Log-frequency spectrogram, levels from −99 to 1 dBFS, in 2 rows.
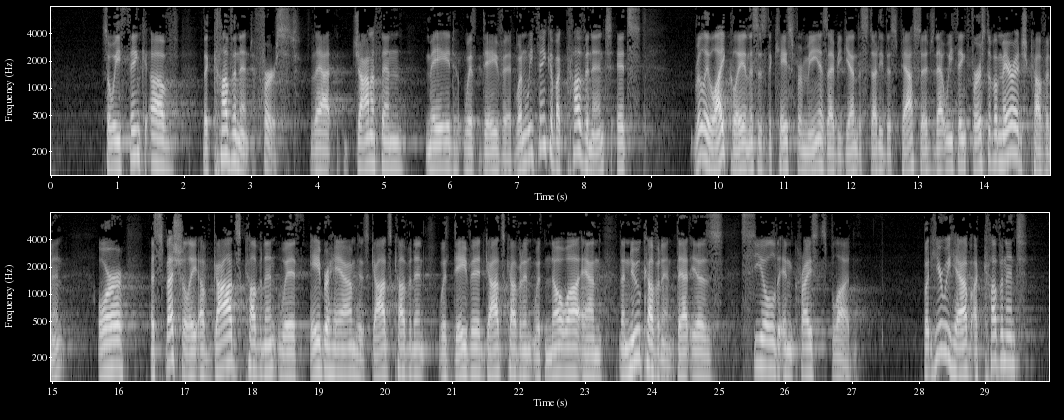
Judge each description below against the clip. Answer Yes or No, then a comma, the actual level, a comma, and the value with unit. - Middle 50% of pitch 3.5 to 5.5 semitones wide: Yes, average, 3.8 semitones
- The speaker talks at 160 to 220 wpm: No, average, 150 wpm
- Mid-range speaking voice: No, low, 125 Hz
